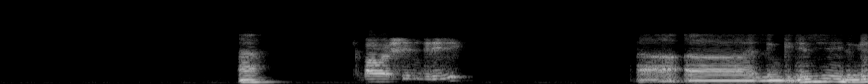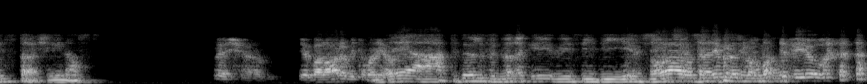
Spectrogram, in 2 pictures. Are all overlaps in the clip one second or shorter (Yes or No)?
No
